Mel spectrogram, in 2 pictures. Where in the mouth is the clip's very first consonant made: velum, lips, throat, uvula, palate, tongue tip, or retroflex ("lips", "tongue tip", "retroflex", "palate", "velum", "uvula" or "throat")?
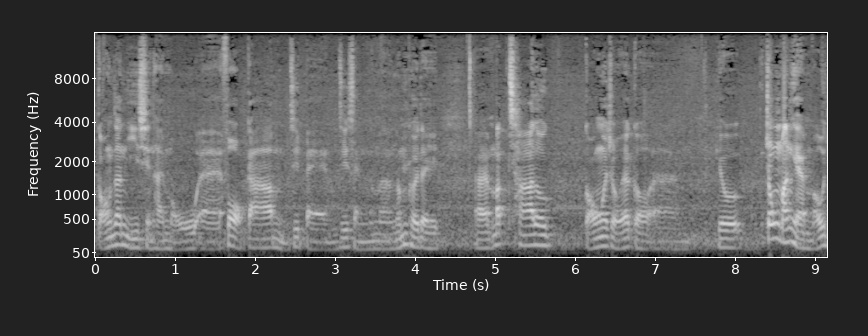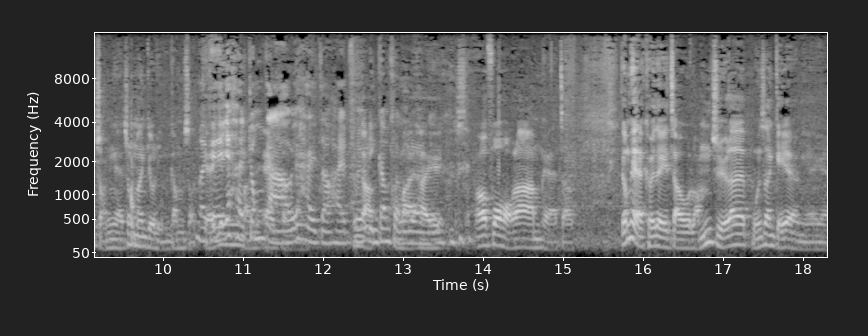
velum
